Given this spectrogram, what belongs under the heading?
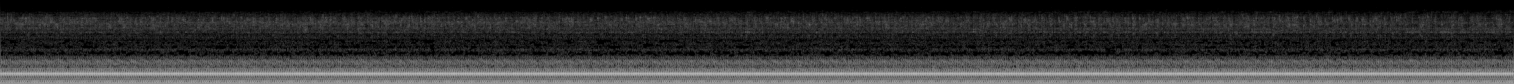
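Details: Compressor nebulizer running, used for fever and asthma: a loud, steady mechanical hum with a fast, even buzz throughout.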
